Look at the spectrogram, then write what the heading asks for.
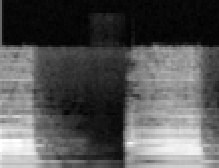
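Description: Sustained bowed violin notes played only on the A string, two long tones separated by a brief gap, clear and close with no talking.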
